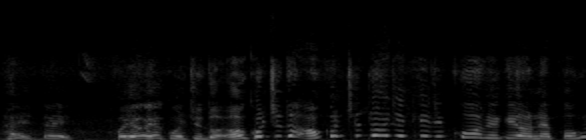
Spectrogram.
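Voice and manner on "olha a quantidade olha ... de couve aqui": excited showing off. Real, not acted. Showing the amount of kale.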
